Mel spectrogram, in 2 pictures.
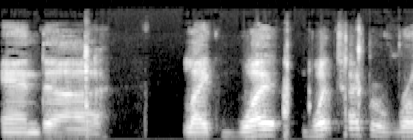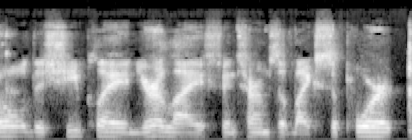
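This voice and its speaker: With an American accent, a man talks fairly slowly in an unremarkable speaking voice at medium pitch, his intonation fairly even but his loudness swinging widely, in a dry, close sound with no echo. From Pennsylvania, Lebanon area. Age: 20s. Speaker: podcast host. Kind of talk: casual chat. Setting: livestream.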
